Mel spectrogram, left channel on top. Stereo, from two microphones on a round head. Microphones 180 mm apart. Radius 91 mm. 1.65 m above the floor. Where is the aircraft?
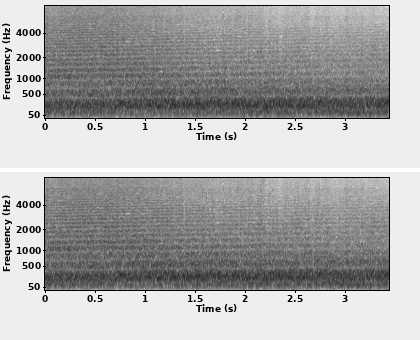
Centre (ahead or behind); by 3.5 s 10° right (ahead or behind).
